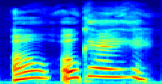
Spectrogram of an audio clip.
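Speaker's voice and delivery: high doubtful okay; airy disbelieving okay; skeptical nurse. Retold or imitated. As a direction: play the unconvinced nurse.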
